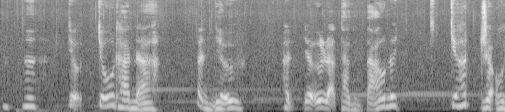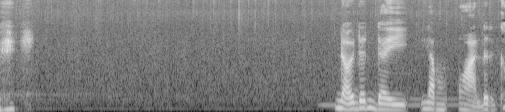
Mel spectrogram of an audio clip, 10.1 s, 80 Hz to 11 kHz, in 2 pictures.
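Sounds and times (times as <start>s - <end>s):
heavy rain pouring down: 0.0s - 10.1s
speech: 0.2s - 5.4s, 8.4s - 10.1s.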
